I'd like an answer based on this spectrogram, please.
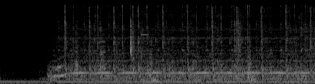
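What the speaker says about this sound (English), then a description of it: "what I'm going to do is go ahead and sew all the way down to that dot." After a brief hush, a sewing machine starts stitching a fly seam and keeps up a soft, steady, quiet mechanical whir with a low hum underneath.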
